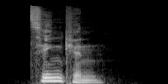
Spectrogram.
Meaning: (adjective) zinc; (verb) 1. mark 2. mark (something, someone) by giving a sign/signal/hint/tip-off and thus give away (sb. or sth. to sb.)
- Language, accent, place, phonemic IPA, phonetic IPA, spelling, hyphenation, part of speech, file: German, Germany, Berlin, /ˈt͡sɪŋkn̩/, [ˈt͡sɪŋkŋ̩], zinken, zin‧ken, adjective / verb, De-zinken.ogg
